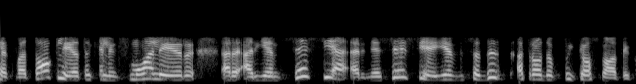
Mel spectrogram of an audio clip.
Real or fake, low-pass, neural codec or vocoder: real; 3.6 kHz; none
